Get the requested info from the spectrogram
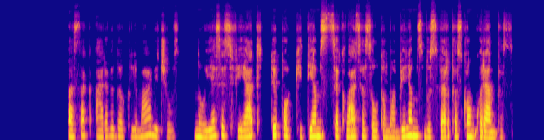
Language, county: Lithuanian, Panevėžys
